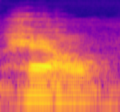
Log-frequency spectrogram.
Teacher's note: Então, real, a vogal tônica, real. A sílaba forte é o al.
